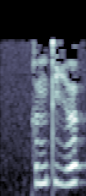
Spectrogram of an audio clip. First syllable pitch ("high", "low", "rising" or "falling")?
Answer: rising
